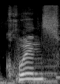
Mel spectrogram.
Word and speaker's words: Quince: Today Explained's support today comes from Quince, which rhymes with since, but is spelt with a Q-U.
